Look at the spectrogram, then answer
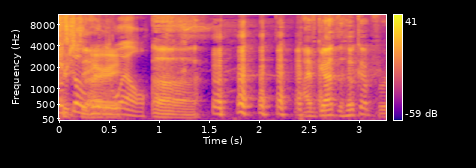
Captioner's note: laughing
